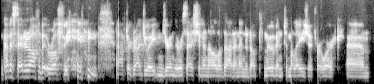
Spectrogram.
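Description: A man's voice: lowish voice, fairly even intonation, moderate pace, fairly bright tone, lo-fi sound. A man in his thirties from Galway with a west of Ireland accent, talking casually as an interview guest. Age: 30s. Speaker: interview guest, YouTube creator.

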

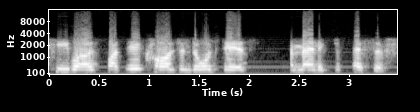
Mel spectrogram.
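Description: Older irish lady caller, voice run through a disguise filter, sharp bright tone, dry, slow thoughtful telling. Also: little pitch movement, no echo. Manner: measured, reflective storytelling with hesitations. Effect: disguised, pitch-altered voice distortion. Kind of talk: phone-in radio call.

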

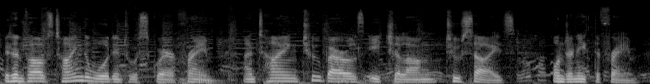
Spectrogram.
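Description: A man's voice: medium pitch, moderate pace. Man narrating over music. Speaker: documentary narrator. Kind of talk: scripted narration.

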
